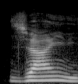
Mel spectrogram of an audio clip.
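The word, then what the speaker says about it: ז: 이분 은 자인 입니다 . 자인 (Zayin) 은 'z' 발음 이 나 는 이름 입니다 .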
